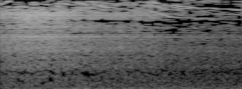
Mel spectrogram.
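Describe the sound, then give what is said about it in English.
One deep inhale, taken as a guided breath during a prayer of thanksgiving. A steady, airy hiss lasts about a second, strongest at first, then eases off. “So just breathe in with me.”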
